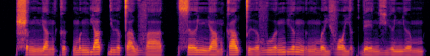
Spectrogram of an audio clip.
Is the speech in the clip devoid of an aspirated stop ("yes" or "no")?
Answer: yes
